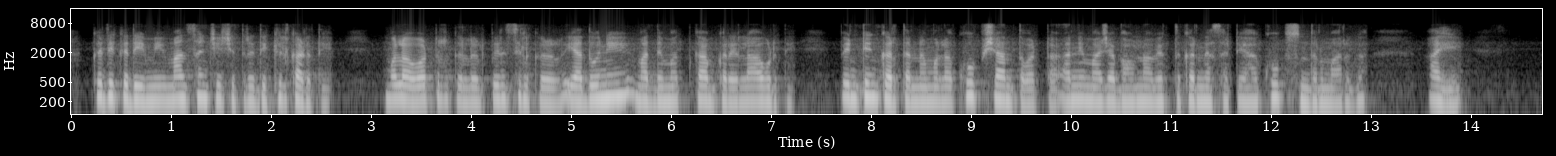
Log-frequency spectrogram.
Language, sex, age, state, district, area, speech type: Marathi, female, 30-45, Maharashtra, Beed, urban, spontaneous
